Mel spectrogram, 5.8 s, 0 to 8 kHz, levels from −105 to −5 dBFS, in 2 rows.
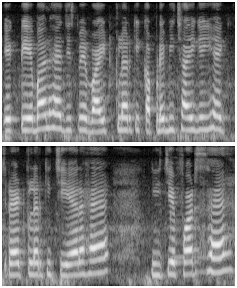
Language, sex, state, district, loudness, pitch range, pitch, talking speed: Hindi, female, Chhattisgarh, Bilaspur, -22 LUFS, 250-285 Hz, 265 Hz, 195 wpm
